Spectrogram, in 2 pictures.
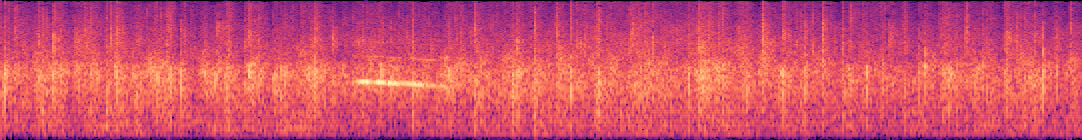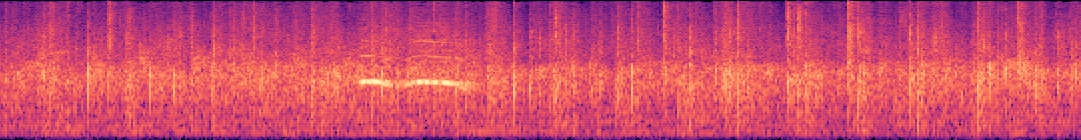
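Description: Audience applauding steadily after a song, with a couple of brief high calls from the crowd, about two seconds in and again near the end.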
